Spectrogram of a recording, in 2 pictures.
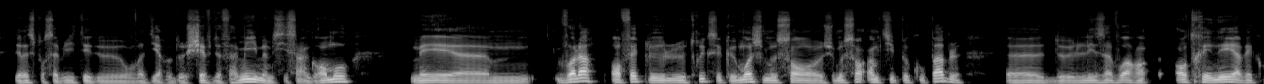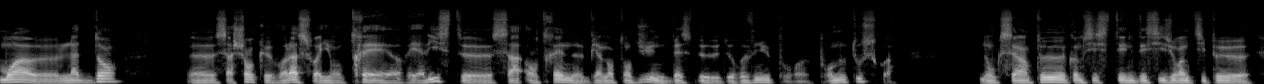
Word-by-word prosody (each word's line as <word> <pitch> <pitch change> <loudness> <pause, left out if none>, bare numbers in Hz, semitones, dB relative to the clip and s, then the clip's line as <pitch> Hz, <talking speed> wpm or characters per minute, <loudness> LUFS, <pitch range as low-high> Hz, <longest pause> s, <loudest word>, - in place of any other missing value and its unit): Des 85 - +1
responsabilités 85 -1 -2
de 80 0 -4
on 75 -1 -5
va 75 0 -4
dire, 80 0 -5
de - - -5
chef - - +1
de - - -4
famille, 115 +9 +4
même 85 -4 +3
si 75 0 -7
c'est 80 - -5
un 75 0 -2
grand 90 +5 +2
mot 130 +2 +4 0.6
mais 90 +1 +3
hem, 85 -1 -1 0.3
voilà, 125 +7 +6
en 105 0 +5
fait, 130 +3 +1
le 95 -1 +3
le 90 0 +2
truc 135 +9 -3
c'est 100 -6 -4
que, 90 - -2
moi, 115 +6 +6
je 105 -5 -2
me 95 0 +3
sens, 90 -2 +2
heu, - - -2
je 80 +3 -7
me 95 - +1
sens 90 - +1
un 110 0 +4
petit 95 - -5
peu 100 - -4
coupable, 100 - +1 0.4
heu, 85 0 -1
de 80 +4 -5
les 90 +2 -1
avoir 90 -1 +1 0.3
entraîner 110 +2 +5
avec 95 -3 -1
moi, 110 0 +5
heu, 80 0 -3
là-dedans, 95 +10 0 0.7
heu, 85 0 -4
sachant 115 +6 -1
que 90 - -7
voilà 90 +7 +2
soyons 80 -4 -4
très, 85 -3 -1
heu, - - -5
réaliste, 85 - -4
heu, 80 -1 -2
ça 85 0 -3
entraîne, 90 +2 -1
heu, 75 - -6
bien 85 +2 -5
entendu 90 +6 -5
une 85 -4 0
baisse 85 +3 -5
de 80 -3 -3
de 80 - -7
revenus 100 +5 -3
pour, 65 -2 -16
heu, 65 - -20
pour 85 - -7
nous 105 +2 -1
tous, 130 +3 -7
quoi. - - -16 0.8
Donc 85 0 -3
c'est - - 0
un 90 -1 +1
peu 105 +2 +4
comme 90 -1 -1
si 95 +2 -6
c'était 90 +1 -4
une 90 +1 0
décision 90 0 -1
un 90 - +3
petit 90 +1 -8
peu 85 -4 0
90 Hz, 200 wpm, -23 LUFS, 85-100 Hz, 0.8 s, voilà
